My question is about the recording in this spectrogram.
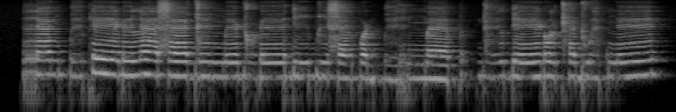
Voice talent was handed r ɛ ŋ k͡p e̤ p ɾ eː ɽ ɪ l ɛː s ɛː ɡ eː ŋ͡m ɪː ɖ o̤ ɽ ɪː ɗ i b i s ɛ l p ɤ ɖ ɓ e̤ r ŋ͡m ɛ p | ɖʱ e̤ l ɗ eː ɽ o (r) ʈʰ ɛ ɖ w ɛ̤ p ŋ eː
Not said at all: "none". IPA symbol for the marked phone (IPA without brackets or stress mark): l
